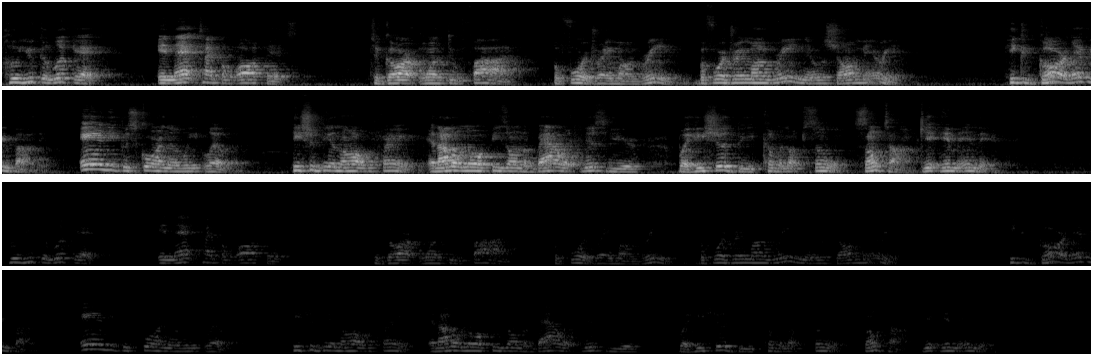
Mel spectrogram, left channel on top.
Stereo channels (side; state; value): right; quieter; 26.0 dB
